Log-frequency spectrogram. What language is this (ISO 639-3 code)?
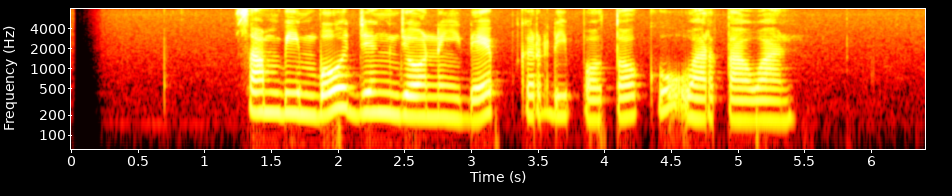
sun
